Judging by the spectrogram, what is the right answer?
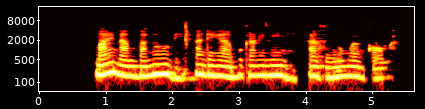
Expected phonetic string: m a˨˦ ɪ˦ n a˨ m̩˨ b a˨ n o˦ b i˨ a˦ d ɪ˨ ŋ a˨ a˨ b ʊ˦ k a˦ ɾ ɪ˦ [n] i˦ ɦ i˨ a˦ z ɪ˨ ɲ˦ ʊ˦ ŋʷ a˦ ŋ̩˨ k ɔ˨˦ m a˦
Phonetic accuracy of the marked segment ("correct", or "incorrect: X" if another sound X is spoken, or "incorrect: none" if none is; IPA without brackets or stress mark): correct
